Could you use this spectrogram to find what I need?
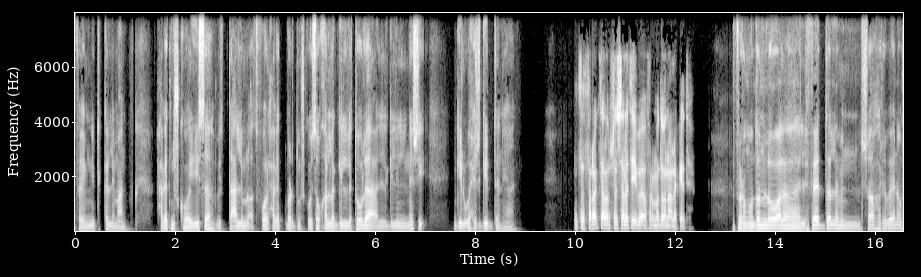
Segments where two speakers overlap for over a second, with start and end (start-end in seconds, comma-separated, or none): none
